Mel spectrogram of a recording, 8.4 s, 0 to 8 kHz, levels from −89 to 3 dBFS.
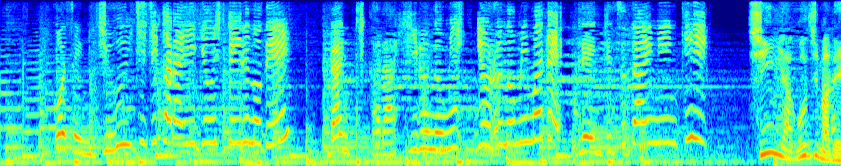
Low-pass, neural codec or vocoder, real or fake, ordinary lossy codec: none; none; real; none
